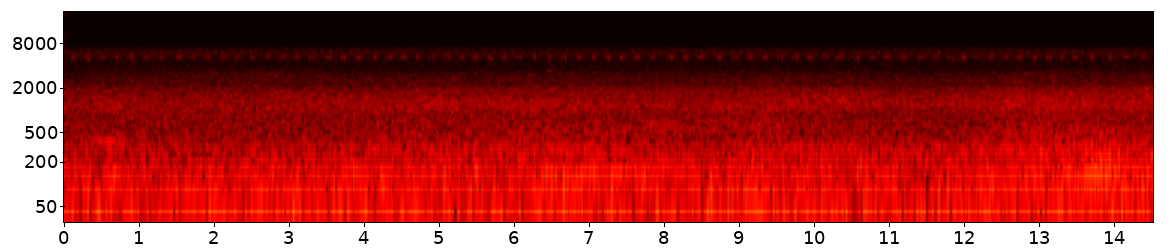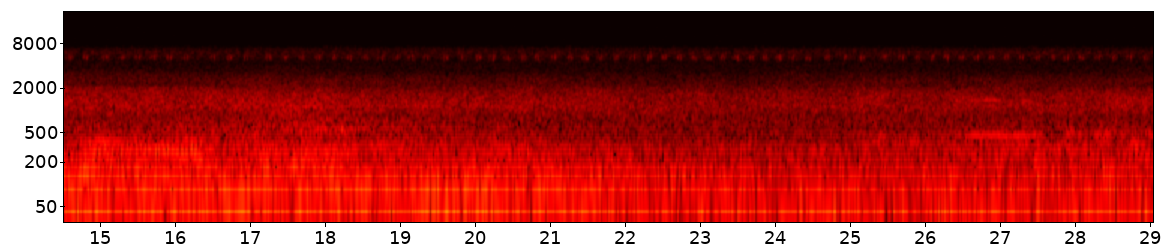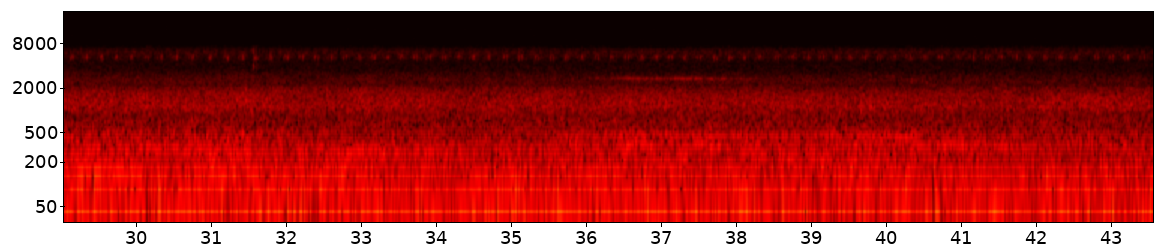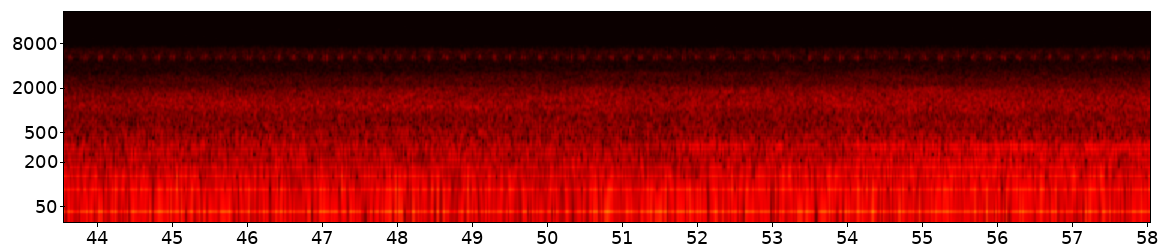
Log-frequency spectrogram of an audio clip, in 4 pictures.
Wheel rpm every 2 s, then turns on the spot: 0, 0, 0, 0, 0, 0, 0, 0, 0, 0, 0, 0, 0, 0, 0, 0, 0, 0, 0, 0, 0, 0, 0, 0, 0, 0, 0, 0, 0.
none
